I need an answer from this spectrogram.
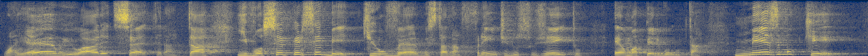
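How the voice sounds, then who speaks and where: A teacher with a Brazilian Portuguese accent leads a live English lesson, voice rising and falling in wide swings. They talk to the class warmly and stop often to check that everyone is following. The sound carries a roomy echo. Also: mid-range voice. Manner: lively, keeps checking in with the class.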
